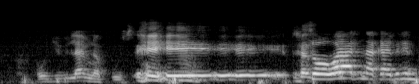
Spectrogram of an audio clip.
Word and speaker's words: Kush: Kush K-U-S-H. Bush B-U-S-H. Though like rhyme soul. La rhyme soul. So you take a bush lema, you take a kush ma. No. Kush. Ojubilam na kush.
